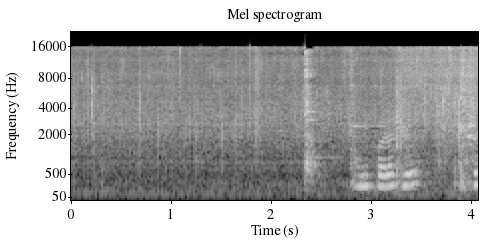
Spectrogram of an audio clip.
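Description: Paneer fries with chilli powder and turmeric in a pan, a low steady sizzle at first, then sharp spatula scrapes and stirring clanks near the end. Someone speaks briefly over the stirring.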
